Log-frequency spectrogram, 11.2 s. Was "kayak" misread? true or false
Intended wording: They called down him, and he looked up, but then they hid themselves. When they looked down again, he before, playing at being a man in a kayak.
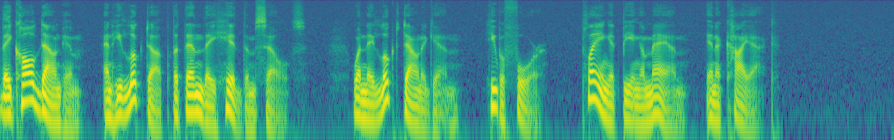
false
